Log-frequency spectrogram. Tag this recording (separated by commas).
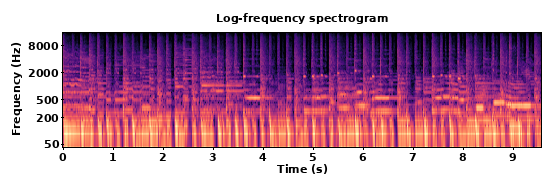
playing synthesizer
